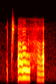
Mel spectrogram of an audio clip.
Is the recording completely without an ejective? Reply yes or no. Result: no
